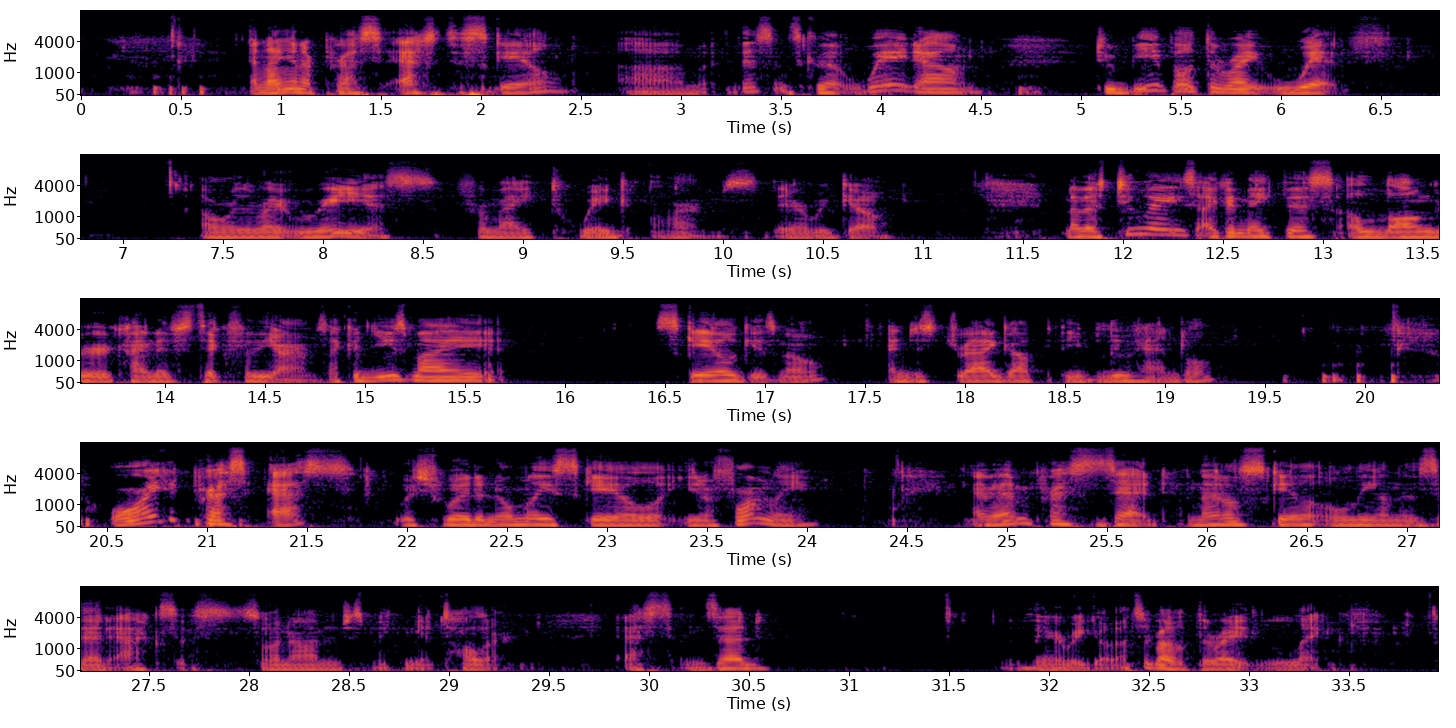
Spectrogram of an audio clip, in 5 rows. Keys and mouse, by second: 2.1 s, 9.8 click, 16.6 click, 18.6 click, 20.2 click, 21.8 s, 29.0 click, 29.6 s, 32.2 click, 33.6-33.9 middle drag.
